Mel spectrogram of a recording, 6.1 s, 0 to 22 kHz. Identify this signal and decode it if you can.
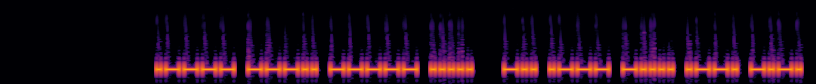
Morse code, heard as a keyed tone, about 34 wpm, 700 Hz. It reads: 1805 DJ6PC
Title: Worked All Europe DX Contest - QTC Exchange - 35wpm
